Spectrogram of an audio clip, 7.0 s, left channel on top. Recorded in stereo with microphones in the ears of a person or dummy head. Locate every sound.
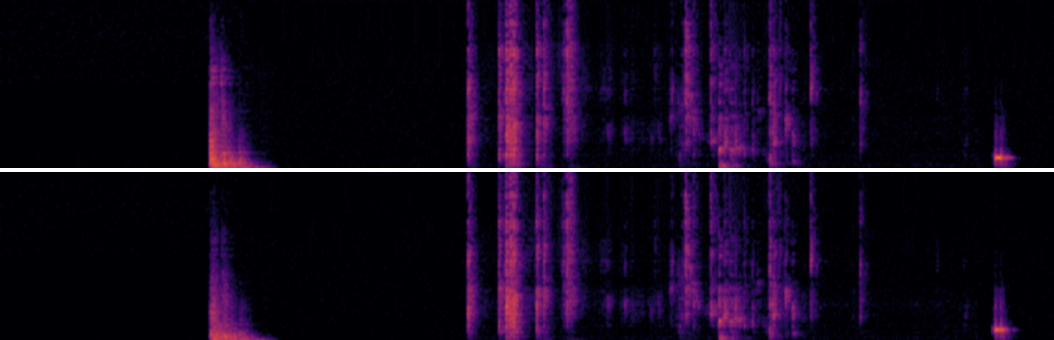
1.4 s a door slam: 40° left (ahead or behind), 0.9 m
3.1 s a crack: 20° right (ahead or behind), 2.5 m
